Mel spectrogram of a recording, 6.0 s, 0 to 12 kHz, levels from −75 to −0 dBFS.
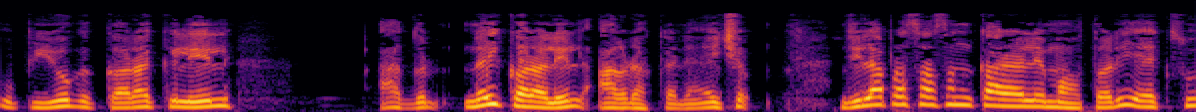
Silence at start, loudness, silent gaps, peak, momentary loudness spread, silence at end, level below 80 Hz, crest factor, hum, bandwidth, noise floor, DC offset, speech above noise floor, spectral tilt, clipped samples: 0 s; -14 LUFS; none; 0 dBFS; 10 LU; 0 s; -54 dBFS; 14 dB; none; 8 kHz; -55 dBFS; under 0.1%; 41 dB; -7 dB/octave; under 0.1%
